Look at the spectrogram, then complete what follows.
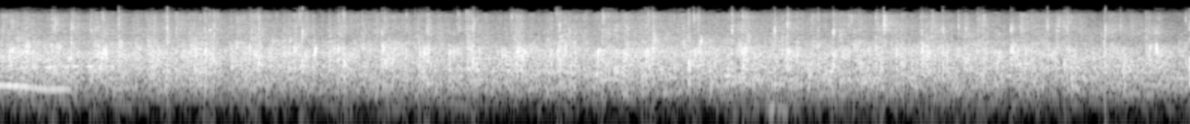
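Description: A roomful of people applauding, many hands clapping at once at an even level.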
